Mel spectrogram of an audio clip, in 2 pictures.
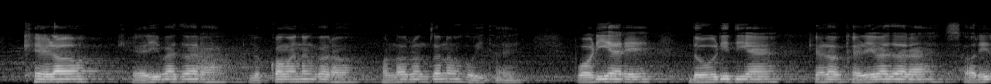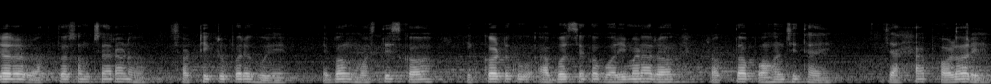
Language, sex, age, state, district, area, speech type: Odia, male, 18-30, Odisha, Dhenkanal, rural, spontaneous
